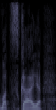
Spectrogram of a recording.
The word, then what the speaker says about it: Водская: А, ударение на последний слог. Водская Нина Петровна. Все, исправил.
